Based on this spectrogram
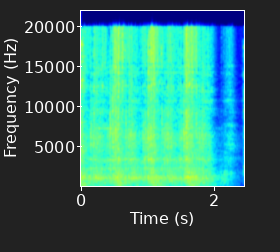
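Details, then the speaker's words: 1929 Ford Model A being rebuilt, newly installed starter run by push button off the battery: fast, even whirring chatter for about two seconds before winding down; starter cranks normally. "Oh yeah. Okay. So now we've got some cranking going on."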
